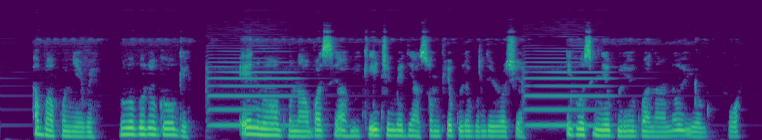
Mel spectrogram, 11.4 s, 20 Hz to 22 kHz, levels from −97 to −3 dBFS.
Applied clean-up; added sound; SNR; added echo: classical method log-MMSE.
